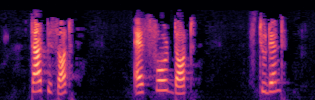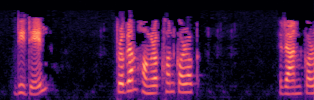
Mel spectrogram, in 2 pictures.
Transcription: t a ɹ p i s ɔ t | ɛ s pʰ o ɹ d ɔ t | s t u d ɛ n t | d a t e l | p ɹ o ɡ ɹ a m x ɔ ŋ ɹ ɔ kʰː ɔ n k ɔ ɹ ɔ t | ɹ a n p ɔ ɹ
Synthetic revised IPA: t a ɹ p i s ɔ t | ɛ s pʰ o ɹ d ɔ t | s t u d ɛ n t | d i t e l | p ɹ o ɡ ɹ a m x ɔ ŋ ɹ ɔ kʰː ɔ n k ɔ ɹ ɔ k | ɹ a n k ɔ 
